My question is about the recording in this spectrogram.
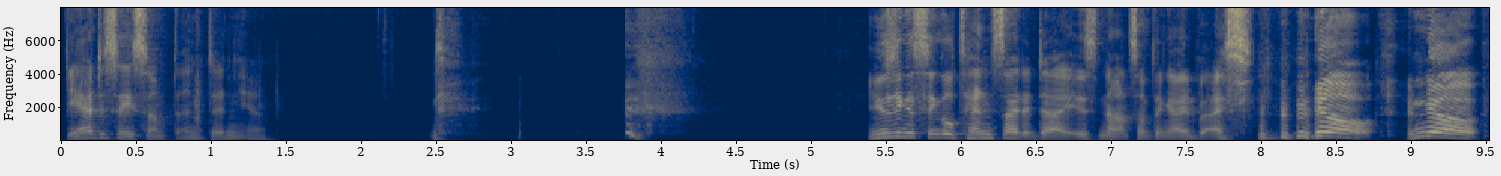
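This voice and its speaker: A young adult woman hosting a game jam stream, chatting casually in an excitable, self-mocking way. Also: fairly low pitch, a little slow, long pauses. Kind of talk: casual live-stream chat.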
